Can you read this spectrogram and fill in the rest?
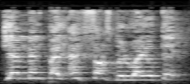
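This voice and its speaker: A man's voice: very high voice, steady tone, moderate pace, reverberant. Mocking Gabonese man taunting on a live stream. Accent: Gabonese French. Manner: mocking, taunting, repeats insults. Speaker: online live host. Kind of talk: insulting livestream rant.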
